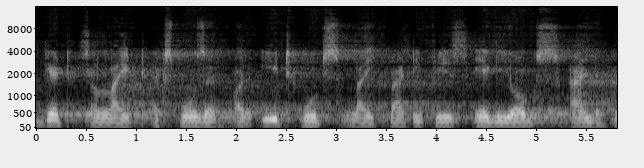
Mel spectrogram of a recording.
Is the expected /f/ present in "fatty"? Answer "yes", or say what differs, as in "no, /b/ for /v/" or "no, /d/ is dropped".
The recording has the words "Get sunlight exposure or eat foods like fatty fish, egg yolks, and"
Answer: no, /p/ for /f/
